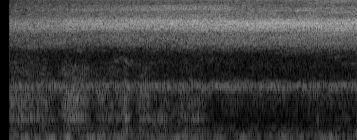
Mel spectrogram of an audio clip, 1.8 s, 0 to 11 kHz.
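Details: Brood X periodical cicadas, a large crowd on an apple tree on June 6, singing very loudly: a steady, unbroken high hissing drone with a fainter lower hum beneath, holding level throughout.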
